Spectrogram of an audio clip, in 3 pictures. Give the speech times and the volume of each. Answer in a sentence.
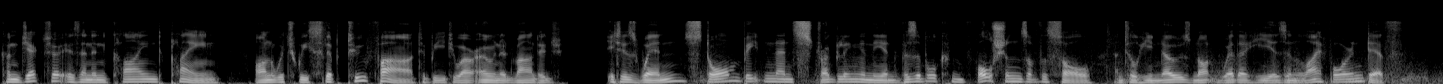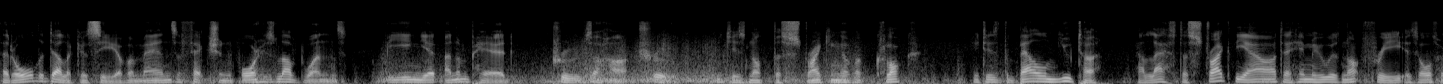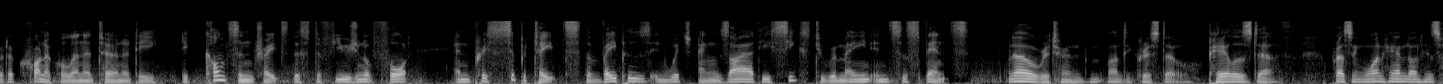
The speech can be heard from 0.0 to 43.2 s, at a steady volume.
